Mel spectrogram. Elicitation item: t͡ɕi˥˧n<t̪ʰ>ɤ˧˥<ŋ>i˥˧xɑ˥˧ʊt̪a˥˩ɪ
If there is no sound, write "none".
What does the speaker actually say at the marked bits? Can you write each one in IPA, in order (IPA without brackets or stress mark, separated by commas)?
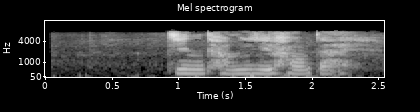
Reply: t̪ʰ, ŋ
